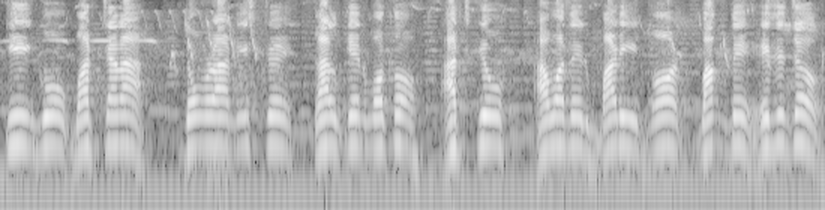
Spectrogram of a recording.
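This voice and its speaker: A man's voice: very high-pitched, monotone, normal speed, a bit bright, faint music behind. A man voicing a cautious, worried father gander in a cartoon story. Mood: resolved, wily.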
